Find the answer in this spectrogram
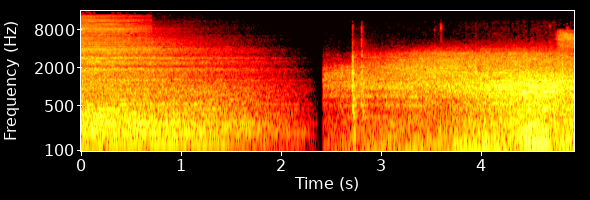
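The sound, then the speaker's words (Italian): A car passes with a broad whooshing engine roar that fades away, breaks off briefly, then swells again as another rushing pass builds loudly toward the end. “quella che avete appena sentito passare era una macchina nel salotto di Ferruccio”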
